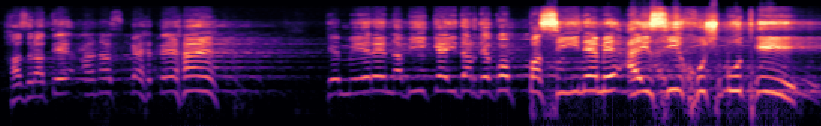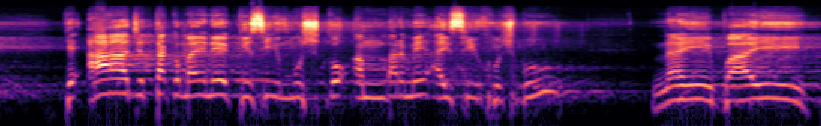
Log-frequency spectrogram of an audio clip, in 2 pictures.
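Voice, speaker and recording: A man's voice: very high voice, pushed and bright. A man preaching a sermon to a large gathering, chanting quotations and urging the crowd to call back. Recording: echoey PA sound with long reverb.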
